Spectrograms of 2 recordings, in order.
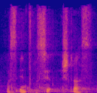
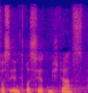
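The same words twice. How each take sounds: First: A breathy whisper with a higher, airy edge; hushed, almost secretive echo; whispered repeat. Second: Said in the usual way. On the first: Acted. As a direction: drop to a whisper on the repeat, as if to yourself. Jesus repeats the line, whispered.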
